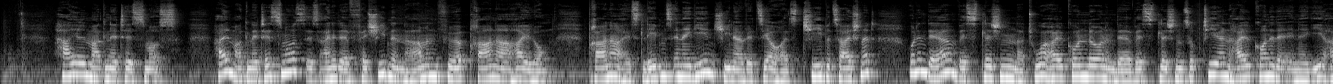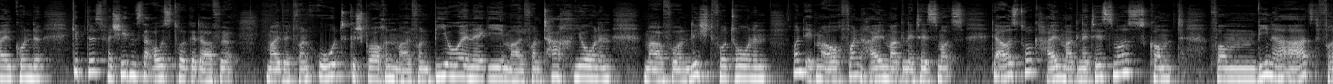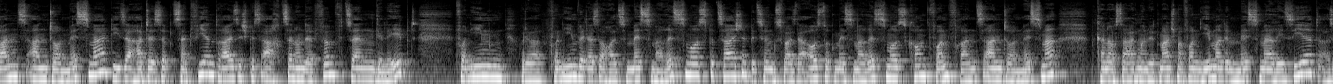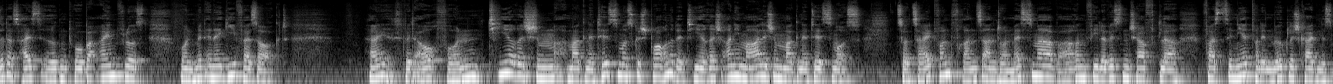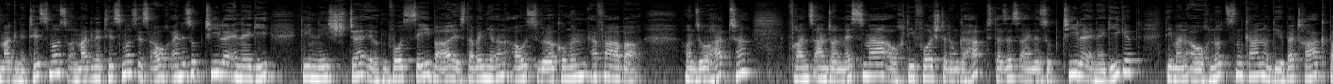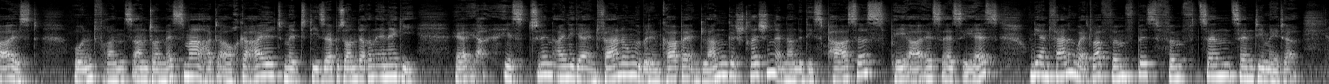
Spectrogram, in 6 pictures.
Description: Vortragsaudio rund um das Thema Heilmagnetismus. Erfahre einiges zum Thema Heilmagnetismus in diesem kurzen Improvisations-Vortrag.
